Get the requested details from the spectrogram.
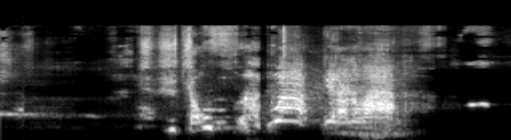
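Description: A young man speaks sharply and loudly.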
